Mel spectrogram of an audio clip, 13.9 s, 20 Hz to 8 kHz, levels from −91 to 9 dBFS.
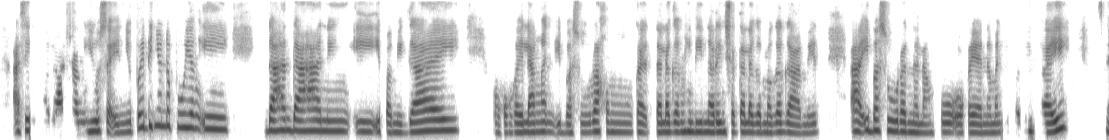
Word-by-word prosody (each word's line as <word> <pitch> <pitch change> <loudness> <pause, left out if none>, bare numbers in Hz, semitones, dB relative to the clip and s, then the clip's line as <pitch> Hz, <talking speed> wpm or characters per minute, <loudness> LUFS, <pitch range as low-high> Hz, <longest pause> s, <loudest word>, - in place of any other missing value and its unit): as 200 +1 -4
in - - -3
wala 205 - -5 0.2
siyang 205 -1 -5 0.2
use 220 - -6
sa - - +2
inyo, 190 +3 -3
puwede 290 +2 +1
nyo 335 - +1
na 330 - -1
po 295 0 -1
'yang 285 -2 +1
i-dahan-dahaning 225 -3 +1
i 210 0 -2
ipamigay, 215 +5 +2 0.5
o 180 - -9
kung 185 0 -7
kailangan 195 +1 +1
i-basura 190 +2 -2
kung 195 -1 -5 0.3
talagang 200 +1 +1
hindi 200 -1 +2
na 195 - +4
rin 200 +1 +3
siya 195 -1 -4
talaga 195 -1 +1
magagamit, 190 -1 -1 0.4
ah, 215 -1 +3
i-basura 225 -2 +2
na 195 -1 +1
lang 180 0 -5
po, 195 -2 -1
o - - -23
kaya 185 -1 +1
naman 185 +1 -4
ipamigay 225 0 +2 0.4
sa - - -8
205 Hz, 160 wpm, -25 LUFS, 195-225 Hz, 0.5 s, na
